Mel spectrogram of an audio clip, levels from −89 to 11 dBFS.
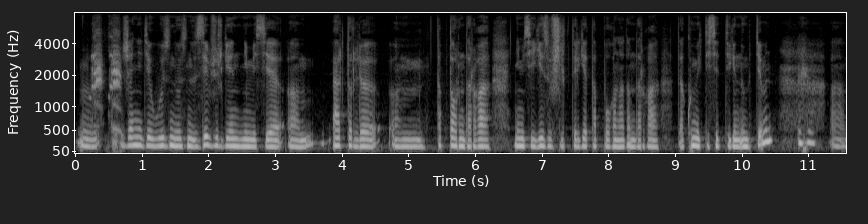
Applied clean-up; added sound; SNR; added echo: neural mask model Resemble Enhance denoiser.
